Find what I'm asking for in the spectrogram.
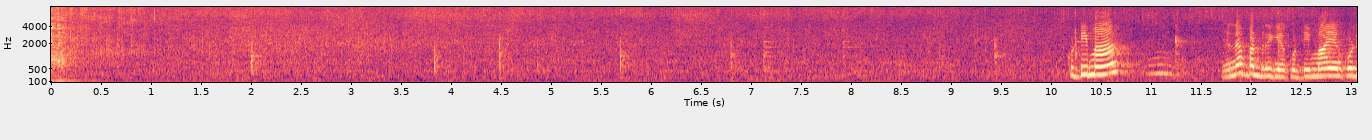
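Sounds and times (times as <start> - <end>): vegetables sizzling in oil: 0.0 - 13.0
spatula knocking pan: 1.9 - 2.3, 3.7 - 6.0, 6.6 - 10.5.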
